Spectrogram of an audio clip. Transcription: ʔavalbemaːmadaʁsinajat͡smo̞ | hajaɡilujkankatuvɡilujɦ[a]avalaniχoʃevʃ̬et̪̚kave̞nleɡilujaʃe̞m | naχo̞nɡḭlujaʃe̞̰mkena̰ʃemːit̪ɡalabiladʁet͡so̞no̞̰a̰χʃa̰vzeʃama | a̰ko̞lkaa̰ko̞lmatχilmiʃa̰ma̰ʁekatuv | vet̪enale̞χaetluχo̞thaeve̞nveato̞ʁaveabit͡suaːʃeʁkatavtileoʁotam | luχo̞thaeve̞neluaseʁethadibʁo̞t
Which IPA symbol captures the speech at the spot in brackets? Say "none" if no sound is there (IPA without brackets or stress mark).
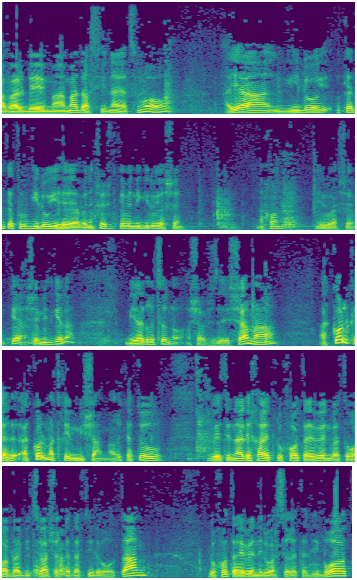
e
